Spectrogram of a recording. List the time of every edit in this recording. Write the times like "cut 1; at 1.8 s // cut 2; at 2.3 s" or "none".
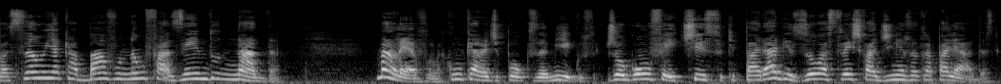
none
